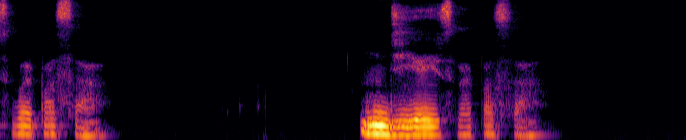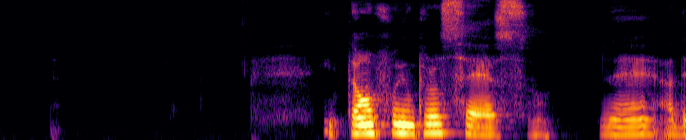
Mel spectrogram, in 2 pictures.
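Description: A middle-aged woman speaks calmly and close by, with pauses.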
